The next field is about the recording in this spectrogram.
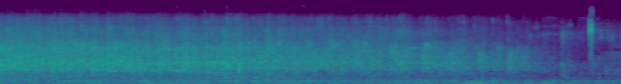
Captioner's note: cheers and applause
